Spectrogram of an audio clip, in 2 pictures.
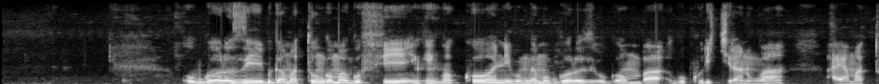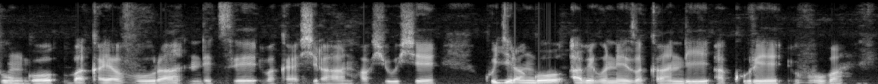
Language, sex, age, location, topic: Kinyarwanda, male, 18-24, Nyagatare, agriculture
